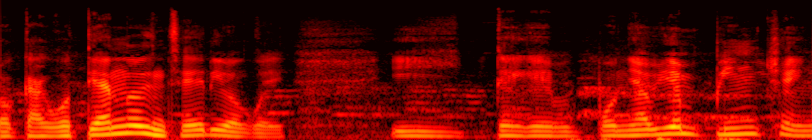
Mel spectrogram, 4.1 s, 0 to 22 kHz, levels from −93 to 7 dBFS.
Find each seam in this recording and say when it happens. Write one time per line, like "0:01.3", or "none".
0:02.4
